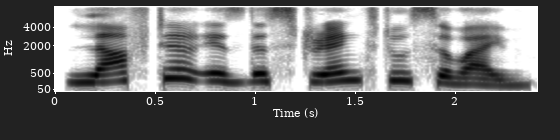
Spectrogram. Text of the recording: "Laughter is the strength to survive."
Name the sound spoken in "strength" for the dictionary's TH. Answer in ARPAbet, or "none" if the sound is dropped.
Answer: T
